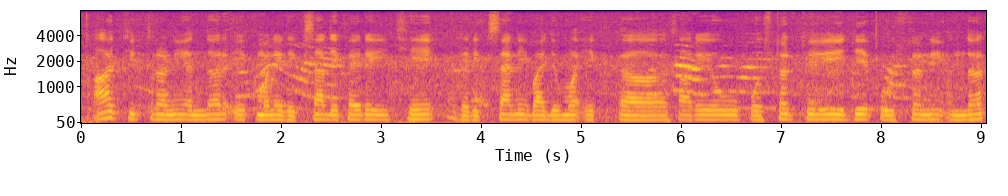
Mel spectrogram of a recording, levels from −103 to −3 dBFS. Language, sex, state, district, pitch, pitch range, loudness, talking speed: Gujarati, male, Gujarat, Gandhinagar, 125 Hz, 120-130 Hz, -17 LUFS, 145 wpm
